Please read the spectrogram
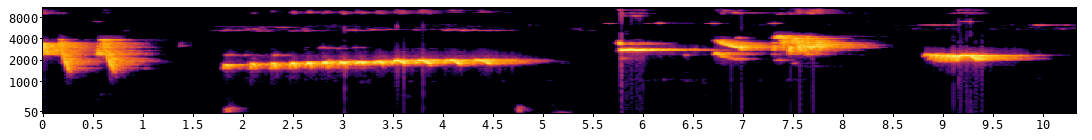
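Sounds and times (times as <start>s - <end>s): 
Turdidae thrush singing whistled phrases: 0.0s - 1.2s, 1.8s - 10.3s.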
